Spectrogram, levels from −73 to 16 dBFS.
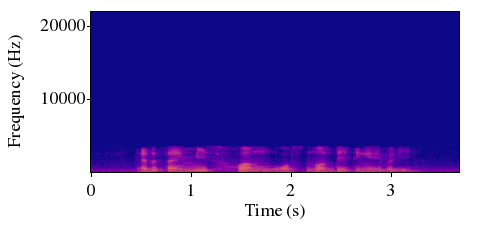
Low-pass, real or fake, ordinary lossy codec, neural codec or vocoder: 3.6 kHz; fake; MP3, 24 kbps; vocoder, 24 kHz, 100 mel bands, Vocos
